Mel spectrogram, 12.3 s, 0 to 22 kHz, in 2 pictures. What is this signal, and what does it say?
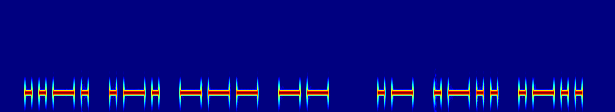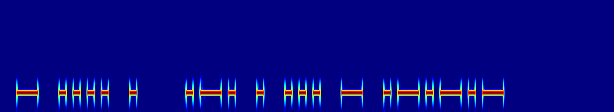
Morse code, heard as a keyed tone, about 17 wpm, 700 Hz. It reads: FROM ALL THE REST.
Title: Sentences from Top 1000 Words - Review Part 1 - 17wpm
